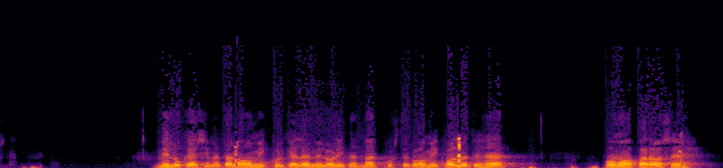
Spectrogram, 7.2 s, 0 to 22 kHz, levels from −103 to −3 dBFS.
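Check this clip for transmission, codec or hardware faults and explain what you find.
The clip has one kind of fault, damaged data in a compressed stream, which occurs three times: from 2.34 to 2.38 s, from 4.56 to 4.61 s and from 6.78 to 6.83 s. Each burst lasts roughly 40 to 55 ms. Corrupted bytes in the coded stream make the decoder misread those frames and lose sync until it finds the next valid frame header. The result is a brief chirp, squawk, click or short hole in the audio.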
